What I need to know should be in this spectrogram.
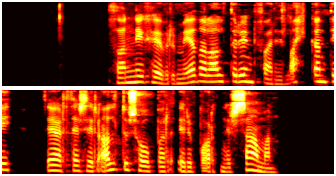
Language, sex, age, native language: Icelandic, female, 40-49, Icelandic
